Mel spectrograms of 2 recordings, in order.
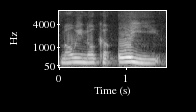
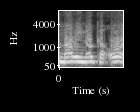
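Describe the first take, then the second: First: Oi ending in a long "ee" in Maui no ka oi; clear final E sound. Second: Oe ending in "eh" in Maui no ka oe; mispronounced oe. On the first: Teacher correcting the class's pronunciation, clear "ee" ending on oi. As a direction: slowly, finish oi on a drawn-out "ee". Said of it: "hear that E sound at the end". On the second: Teacher showing class the common slip, mispronounced oe. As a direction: end oe on an "eh" sound, not "ee". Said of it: "it's not Maui no ka oe". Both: Shown as a demonstration.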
